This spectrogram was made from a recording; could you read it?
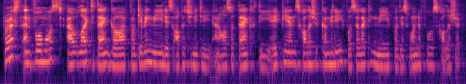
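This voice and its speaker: A man in his twenties from Sri Lanka, a scholarship candidate, reading a prepared testimony in a formal, read-aloud way. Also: mid-range voice. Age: 20s.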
